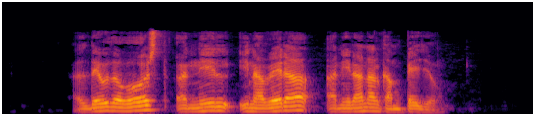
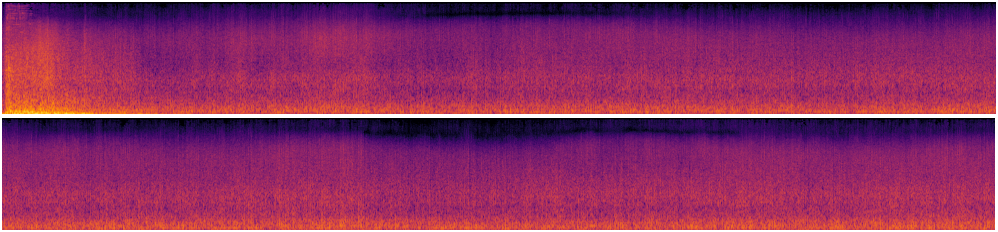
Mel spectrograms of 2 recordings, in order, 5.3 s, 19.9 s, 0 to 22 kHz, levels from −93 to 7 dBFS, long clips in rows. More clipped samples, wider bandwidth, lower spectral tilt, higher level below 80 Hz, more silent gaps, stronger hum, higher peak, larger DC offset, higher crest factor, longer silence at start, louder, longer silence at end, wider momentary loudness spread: neither; second, 8.2 kHz vs over 20 kHz; about the same, -5 dB/octave vs -5 dB/octave; second, -56 dBFS vs -30 dBFS; neither; neither; about the same, -2 dBFS vs 0 dBFS; neither; about the same, 18 dB vs 22 dB; first, 0.75 s vs 0 s; first, -18 LUFS vs -26 LUFS; first, 0.95 s vs 0 s; first, 11 LU vs 4 LU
